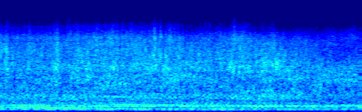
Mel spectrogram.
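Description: Merlin- or Griffon-engined propeller fighter flying at an airshow, its steady, loud engine drone filling the whole stretch without a break.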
